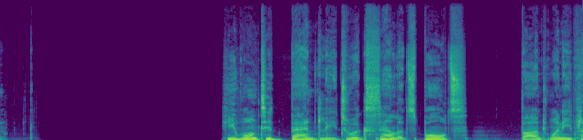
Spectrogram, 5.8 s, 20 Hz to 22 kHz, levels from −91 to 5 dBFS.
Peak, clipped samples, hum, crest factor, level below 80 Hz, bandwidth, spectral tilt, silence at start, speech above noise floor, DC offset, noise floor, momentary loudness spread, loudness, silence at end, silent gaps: -2 dBFS; under 0.1%; none; 14 dB; -52 dBFS; over 20 kHz; -5.5 dB/octave; 2.25 s; 34 dB; under 0.1%; -48 dBFS; 7 LU; -15 LUFS; 0 s; none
